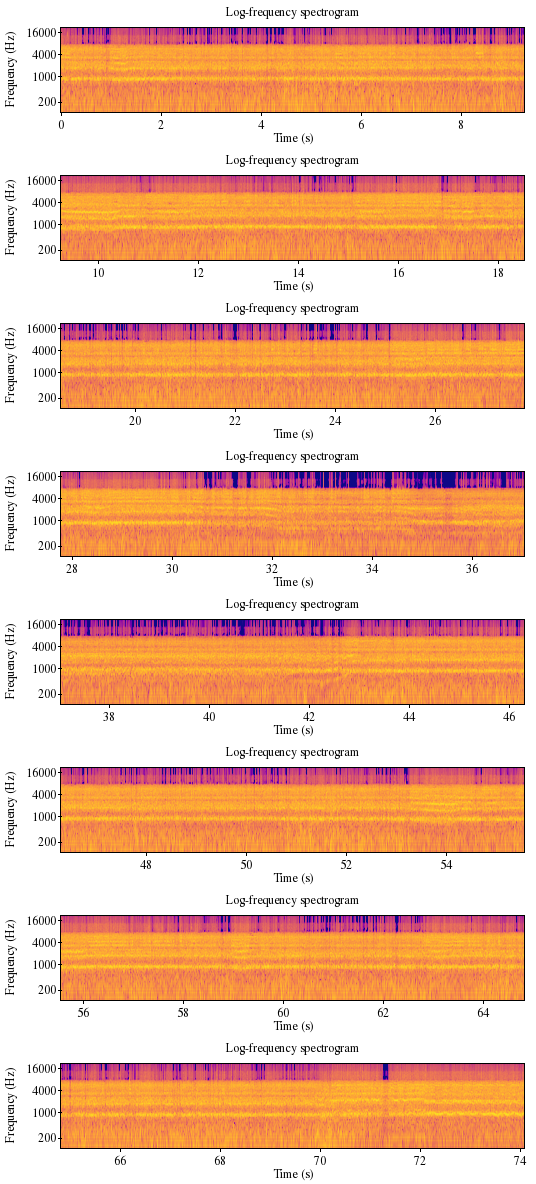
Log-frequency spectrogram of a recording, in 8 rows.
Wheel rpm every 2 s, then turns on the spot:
230, 230, 230, 230, 230, 220, 230, 230, 220, 230, 240, 240, 230, 230, 230, 220, 170, 140, 120, 110, 120, 170, 240, 230, 230, 230, 230, 220, 230, 230, 230, 230, 230, 240, 240, 280, 280.
none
